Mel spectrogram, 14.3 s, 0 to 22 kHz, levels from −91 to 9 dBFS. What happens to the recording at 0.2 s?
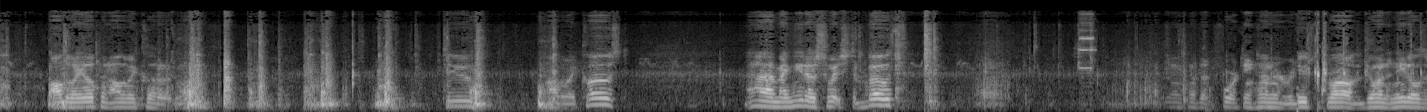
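Nothing goes wrong at 0.2 s; the audio plays through that moment intact, with no audible fault.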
